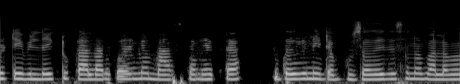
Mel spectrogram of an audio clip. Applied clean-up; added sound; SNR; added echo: neural mask model Resemble Enhance denoiser.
